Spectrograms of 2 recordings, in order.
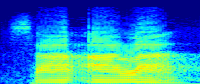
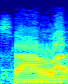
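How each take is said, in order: First: A glottal catch separates the middle syllables. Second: The middle runs smoothly with no glottal catch. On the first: The speaker calls it right. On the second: The speaker calls it wrong. "Bukan salah ya Pak"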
